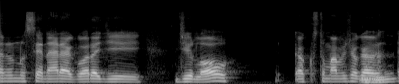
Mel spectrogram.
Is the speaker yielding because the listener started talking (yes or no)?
no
